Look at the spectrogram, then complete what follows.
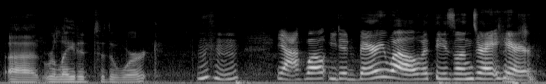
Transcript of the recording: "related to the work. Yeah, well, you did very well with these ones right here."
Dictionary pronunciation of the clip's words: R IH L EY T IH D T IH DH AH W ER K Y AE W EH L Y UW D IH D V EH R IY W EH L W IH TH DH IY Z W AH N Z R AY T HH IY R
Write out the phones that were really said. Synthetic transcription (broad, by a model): R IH L EY T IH D T IH DH AH W ER K Y AE W EH L Y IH D IH D V EH R IY W EH L W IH DH IY Z W AH N Z R AY T HH IY R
